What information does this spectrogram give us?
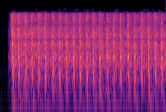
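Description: Machine gun fire sound effect: a loud, rapid burst of evenly spaced shots that starts abruptly and continues without pause to the end.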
